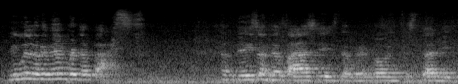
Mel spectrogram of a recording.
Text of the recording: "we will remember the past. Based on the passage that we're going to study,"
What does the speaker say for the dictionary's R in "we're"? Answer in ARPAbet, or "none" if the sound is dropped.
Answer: R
